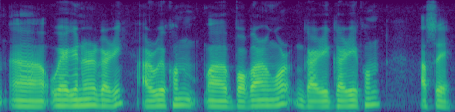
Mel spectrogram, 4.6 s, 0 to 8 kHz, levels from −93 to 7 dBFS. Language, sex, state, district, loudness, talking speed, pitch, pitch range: Assamese, male, Assam, Sonitpur, -18 LUFS, 155 wpm, 110 Hz, 105-120 Hz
